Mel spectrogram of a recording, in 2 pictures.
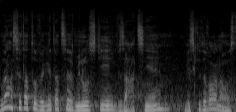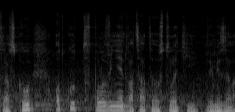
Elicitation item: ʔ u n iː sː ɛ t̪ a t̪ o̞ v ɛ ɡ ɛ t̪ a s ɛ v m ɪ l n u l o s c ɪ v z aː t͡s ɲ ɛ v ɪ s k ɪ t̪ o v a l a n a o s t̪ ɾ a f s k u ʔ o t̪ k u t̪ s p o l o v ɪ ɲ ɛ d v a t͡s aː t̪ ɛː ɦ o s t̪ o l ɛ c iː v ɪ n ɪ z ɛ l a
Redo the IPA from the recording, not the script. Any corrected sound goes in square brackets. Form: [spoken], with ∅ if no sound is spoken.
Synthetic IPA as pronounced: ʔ u n [aː] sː ɛ t̪ a t̪ o̞ v ɛ ɡ ɛ t̪ a [t͡s] ɛ v m ɪ [∅] n u l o s c ɪ v z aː t͡s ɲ ɛ v ɪ s k ɪ t̪ o v a l a n a o s t̪ ɾ a f s k u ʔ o t̪ k u t̪ [f] p o l o v ɪ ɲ ɛ d v a t͡s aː t̪ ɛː ɦ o s t̪ o l ɛ c iː v ɪ [m] ɪ z ɛ l a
